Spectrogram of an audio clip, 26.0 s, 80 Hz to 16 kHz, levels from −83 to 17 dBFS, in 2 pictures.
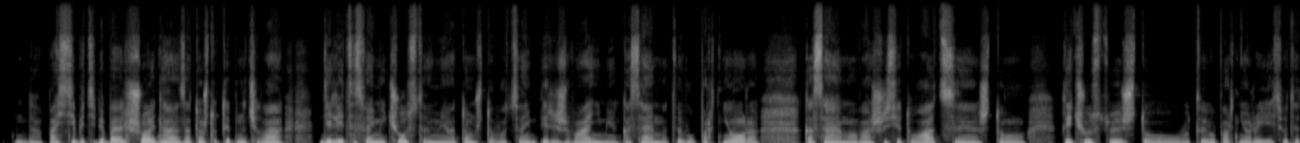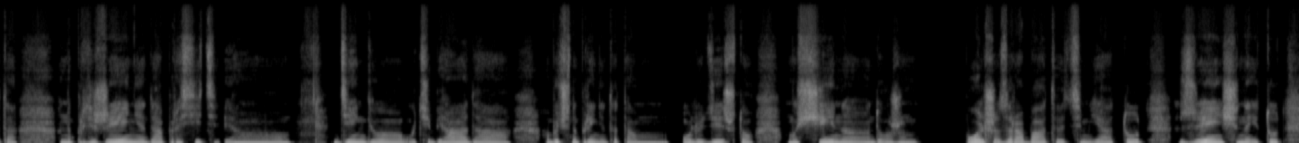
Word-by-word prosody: Да, 175 Hz, -4 st, -3 dB
пасибо 225 Hz, +5 st, 0 dB
тебе 200 Hz, +1 st, -1 dB
большое, 205 Hz, +6 st, +5 dB
да, 190 Hz, +1 st, +4 dB
за 175 Hz, 0 st, 0 dB
то, 195 Hz, -, -1 dB
что 185 Hz, -, -3 dB
ты 200 Hz, -, -1 dB
начала 175 Hz, -2 st, +1 dB, 0.3 s
делиться 195 Hz, -1 st, +3 dB
своими 175 Hz, 0 st, +3 dB
чувствами 185 Hz, -7 st, +1 dB
о 155 Hz, -, -1 dB
том, 180 Hz, +2 st, -1 dB
что 165 Hz, -1 st, -5 dB
вот 150 Hz, 0 st, -6 dB
своими 165 Hz, +2 st, -1 dB
переживаниями 160 Hz, -2 st, 0 dB
касаемо 160 Hz, -1 st, 0 dB
твоего 150 Hz, -3 st, -2 dB
партнера, 165 Hz, +4 st, +1 dB, 0.4 s
касаемо 165 Hz, -1 st, +3 dB
вашей 165 Hz, +2 st, -1 dB
ситуации, 165 Hz, 0 st, 0 dB
что 150 Hz, -1 st, -3 dB, 0.4 s
ты 215 Hz, -, +3 dB
чувствуешь, 170 Hz, -4 st, 0 dB
что 155 Hz, 0 st, 0 dB, 0.3 s
у 145 Hz, 0 st, -6 dB
твоего 155 Hz, -1 st, -2 dB
партнера 155 Hz, 0 st, -2 dB
есть 145 Hz, +2 st, -3 dB
вот 155 Hz, +1 st, -4 dB
это 145 Hz, -2 st, -4 dB, 0.4 s
напряжение, 165 Hz, +3 st, +2 dB
да, 160 Hz, 0 st, -1 dB
просить, 165 Hz, -, -4 dB
э, -, -, -15 dB
тебя 140 Hz, -1 st, 0 dB, 0.4 s
деньги 165 Hz, +1 st, +2 dB
у 155 Hz, +1 st, -1 dB
тебя, 160 Hz, +2 st, -1 dB
да. 150 Hz, -1 st, -3 dB, 0.3 s
Обычно 165 Hz, 0 st, 0 dB
принято 155 Hz, -3 st, -2 dB
там 140 Hz, 0 st, -5 dB
у 155 Hz, -, 0 dB
людей, 150 Hz, +1 st, 0 dB
что 145 Hz, 0 st, -3 dB, 0.3 s
мужчина 160 Hz, +1 st, +3 dB
должен 145 Hz, -2 st, -3 dB, 0.5 s
больше 195 Hz, -1 st, +4 dB
зарабатывать, 160 Hz, -2 st, -1 dB
семья 145 Hz, -2 st, -2 dB
тут, 155 Hz, -1 st, -1 dB, 0.3 s
женщина. 170 Hz, +1 st, +4 dB
И -, -, -4 dB
тут 165 Hz, +2 st, -3 dB
160 Hz, 135 wpm, -28 LUFS, 150-175 Hz, 0.5 s, большое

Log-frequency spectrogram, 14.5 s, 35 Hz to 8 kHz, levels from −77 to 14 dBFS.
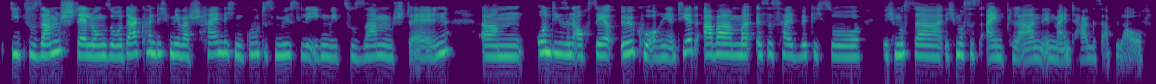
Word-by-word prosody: die 245 Hz, -1 st, +2 dB
Zusammenstellung 225 Hz, -2 st, +4 dB
so 215 Hz, -1 st, -1 dB
da 235 Hz, +3 st, +7 dB
könnte 265 Hz, -1 st, -1 dB
ich 260 Hz, +1 st, -10 dB
mir 235 Hz, -2 st, +1 dB
wahrscheinlich 245 Hz, +4 st, -1 dB
'n 215 Hz, -3 st, -4 dB
gutes 245 Hz, -1 st, -6 dB
Müsli 225 Hz, -2 st, -4 dB
irgendwie 200 Hz, -3 st, -6 dB
zusammenstellen, 210 Hz, +4 st, -3 dB, 0.4 s
ähm, 210 Hz, 0 st, -1 dB, 0.2 s
und 270 Hz, 0 st, +5 dB
die 250 Hz, -, +1 dB
sind 235 Hz, 0 st, 0 dB
auch 220 Hz, -1 st, 0 dB
sehr 225 Hz, -2 st, +3 dB
ökoorientiert, 235 Hz, +1 st, 0 dB
aber 235 Hz, 0 st, +5 dB
man 230 Hz, 0 st, +1 dB
es 235 Hz, +1 st, -3 dB
ist 245 Hz, 0 st, -5 dB
halt 220 Hz, -3 st, -1 dB
wirklich 225 Hz, -1 st, -6 dB
so, 210 Hz, -1 st, -5 dB, 0.3 s
ich 220 Hz, +1 st, -7 dB
muss 235 Hz, +3 st, 0 dB
da 215 Hz, -2 st, +1 dB
ich 220 Hz, -, -8 dB
muss 235 Hz, 0 st, -1 dB
es 230 Hz, -, -6 dB
einplanen 190 Hz, -2 st, +2 dB
in 190 Hz, -, -7 dB
meinen 165 Hz, -, -2 dB
Tagesablauf. 185 Hz, +1 st, -10 dB
225 Hz, 155 wpm, -22 LUFS, 210-240 Hz, 0.4 s, da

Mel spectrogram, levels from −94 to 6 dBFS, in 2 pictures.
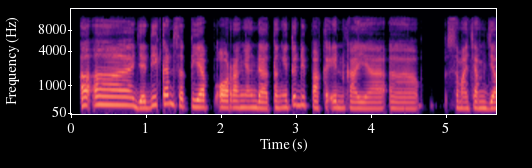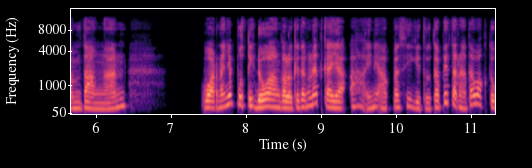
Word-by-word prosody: Heeh, 265 Hz, -1 st, +4 dB
jadi 185 Hz, +5 st, +1 dB
kan 295 Hz, 0 st, +2 dB
setiap 210 Hz, -5 st, +1 dB, 0.2 s
orang 195 Hz, 0 st, +4 dB
yang 195 Hz, 0 st, -2 dB
dateng 185 Hz, +1 st, 0 dB
itu 270 Hz, +7 st, -3 dB
dipakein 190 Hz, -6 st, -3 dB
kayak, 175 Hz, -1 st, -2 dB
eee, 170 Hz, -1 st, -5 dB, 0.4 s
semacam 180 Hz, -1 st, -3 dB
jam 175 Hz, 0 st, -1 dB
tangan, 170 Hz, +4 st, -1 dB, 1.0 s
warnanya 200 Hz, +7 st, +3 dB
putih 265 Hz, -, -2 dB
doang 205 Hz, +1 st, +4 dB
kalau 185 Hz, -2 st, +4 dB
kita 205 Hz, +3 st, -1 dB
ngeliat 285 Hz, +9 st, 0 dB
kayak, 190 Hz, -3 st, +2 dB
ah, 220 Hz, +1 st, -7 dB
ini 200 Hz, +1 st, -5 dB
apa 175 Hz, +4 st, -4 dB
sih 225 Hz, +3 st, -11 dB
gitu 165 Hz, -3 st, -8 dB
tapi 200 Hz, -, -2 dB
ternyata 265 Hz, -, 0 dB
waktu 200 Hz, -9 st, -2 dB
195 Hz, 155 wpm, -24 LUFS, 180-230 Hz, 1.0 s, Heeh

